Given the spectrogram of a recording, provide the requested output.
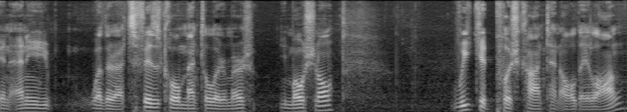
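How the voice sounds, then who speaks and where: Speaking with an Upper Midwest accent, a man uses a very deep, low pitch at a moderate pace. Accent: Upper Midwest (Minnesota). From northern Minnesota. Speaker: student teacher. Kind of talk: casual interview.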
